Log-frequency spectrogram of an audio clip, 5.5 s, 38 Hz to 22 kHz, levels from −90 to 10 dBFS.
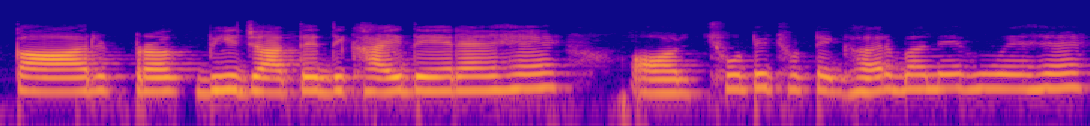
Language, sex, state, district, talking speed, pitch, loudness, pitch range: Hindi, female, Madhya Pradesh, Umaria, 165 wpm, 235 Hz, -16 LUFS, 225-255 Hz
